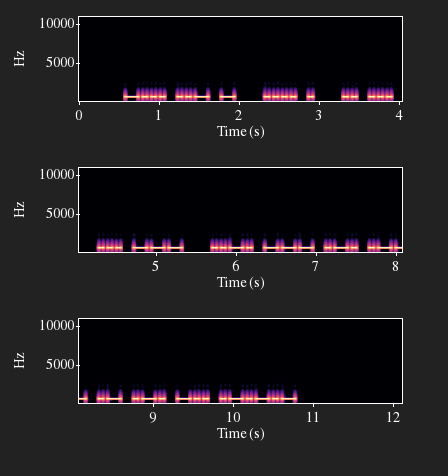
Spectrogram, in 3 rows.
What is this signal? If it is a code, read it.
Morse code, heard as a keyed tone, about 22 wpm, 700 Hz. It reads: BUT HE IS SO FORWARD.
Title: Sentences from Top 1300 Words 22wpm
